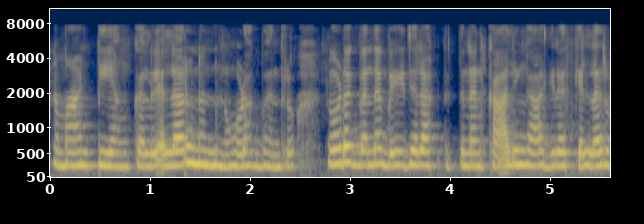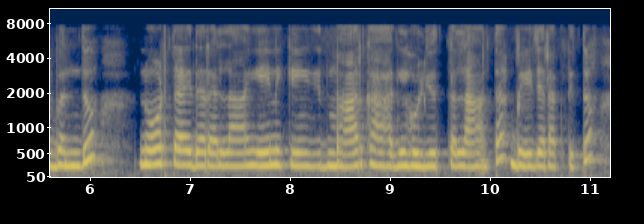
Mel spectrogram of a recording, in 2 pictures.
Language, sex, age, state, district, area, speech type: Kannada, female, 18-30, Karnataka, Mysore, urban, spontaneous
